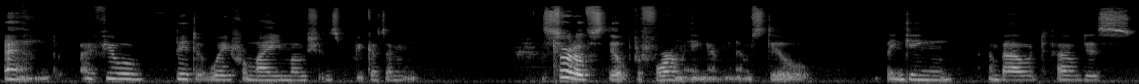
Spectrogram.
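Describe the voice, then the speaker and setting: A young woman with a Dutch accent talks to her webcam in a soft, unsure voice, slowly feeling her way through each thought. Her tone has a gravelly fry at the edges. A faint hiss sits under the webcam sound. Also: medium pitch, fairly even intonation, low-quality recording. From Netherlands. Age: 20s. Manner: soft-spoken, hesitant, self-doubting. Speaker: vlogger. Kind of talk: unscripted confessional vlog.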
